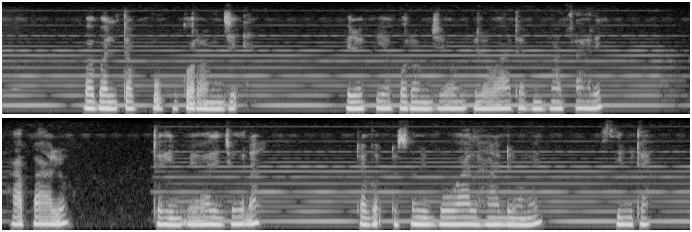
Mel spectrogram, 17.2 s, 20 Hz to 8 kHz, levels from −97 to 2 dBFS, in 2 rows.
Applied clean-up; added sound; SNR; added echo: none; Organ; 15 dB; none.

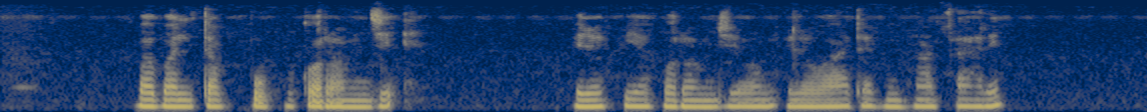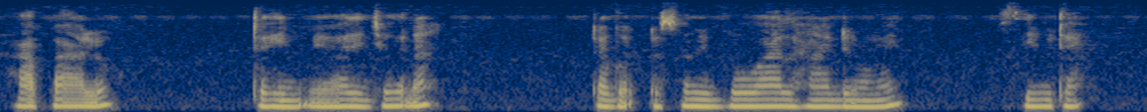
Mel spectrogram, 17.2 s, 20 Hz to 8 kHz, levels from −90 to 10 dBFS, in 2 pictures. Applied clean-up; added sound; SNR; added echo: none; none; none; none.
